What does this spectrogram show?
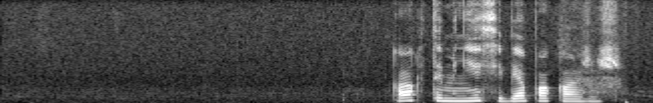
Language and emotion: Russian, neutral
